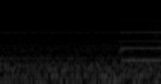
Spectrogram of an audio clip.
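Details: Hard drive plugged into a hard drive dock and powered on: faint hum, then a short thin beep with no response from the drive. The drive is failing.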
